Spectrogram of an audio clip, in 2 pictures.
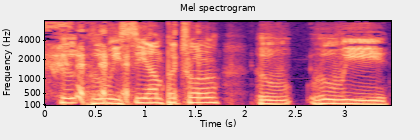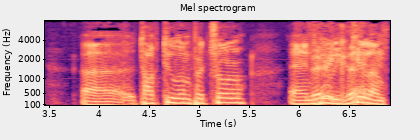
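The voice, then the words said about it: Imitates a character's accent. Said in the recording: “Very good on your accent there. I'm impressed.”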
